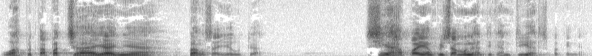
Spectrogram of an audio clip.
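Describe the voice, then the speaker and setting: A man preaching a sermon at a church retreat. He swings between loud exhortation and hushed storytelling. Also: fairly high pitch, fairly even intonation, normal speed.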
